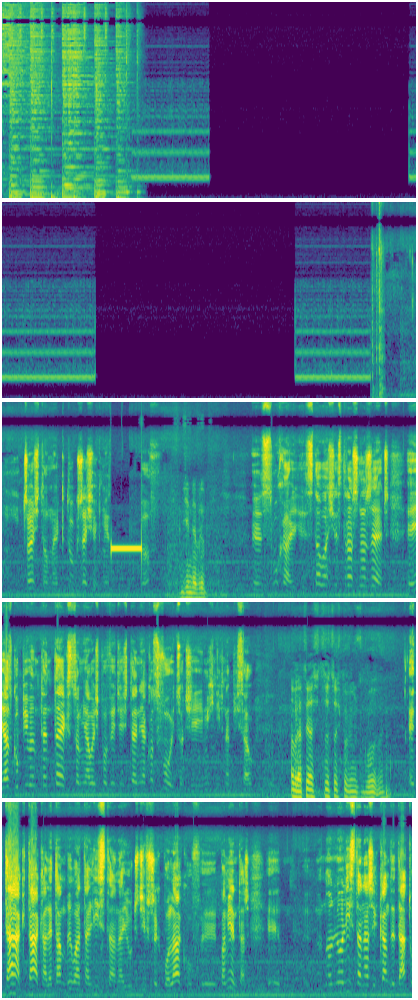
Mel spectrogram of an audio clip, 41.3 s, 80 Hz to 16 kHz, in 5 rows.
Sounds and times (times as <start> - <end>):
Telephone: 2.6 - 4.2, 8.2 - 10.2, 14.2 - 15.9.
